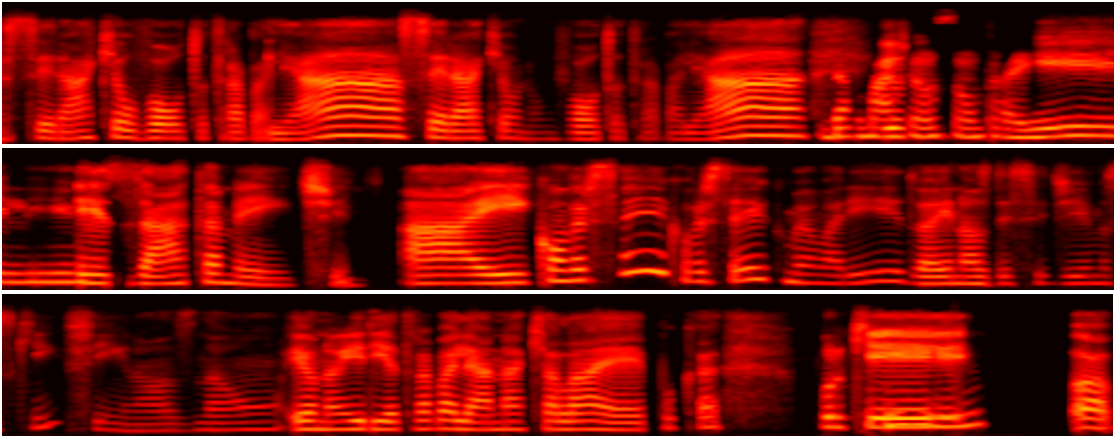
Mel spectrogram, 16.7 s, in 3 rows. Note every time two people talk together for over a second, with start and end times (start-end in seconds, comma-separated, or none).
none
